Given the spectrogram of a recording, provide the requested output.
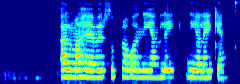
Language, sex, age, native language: Icelandic, female, 11, Lithuanian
